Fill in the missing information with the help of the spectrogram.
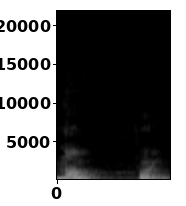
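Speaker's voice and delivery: নব-বই with a break between নব and বই; syllable-split demo. Shown as a demonstration. Teacher repeats নব-বই for students, split apart. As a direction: break নব-বই into two halves. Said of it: "আবার একটা হর্ষন্ত দেবো".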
